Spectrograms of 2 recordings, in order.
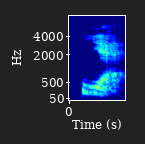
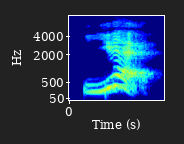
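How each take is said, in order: First: The word is said with light force. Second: The word is said with the most force. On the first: A simple answer. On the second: The answer insists against continued doubt.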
